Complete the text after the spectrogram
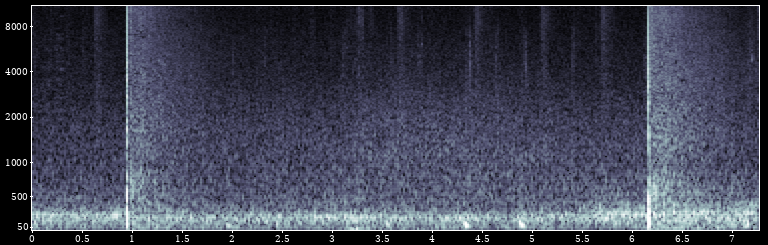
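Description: Gunshots crack sharply and ring out with a fading echo.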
